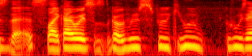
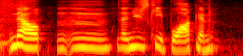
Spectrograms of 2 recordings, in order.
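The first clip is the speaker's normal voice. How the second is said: normal talking voice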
